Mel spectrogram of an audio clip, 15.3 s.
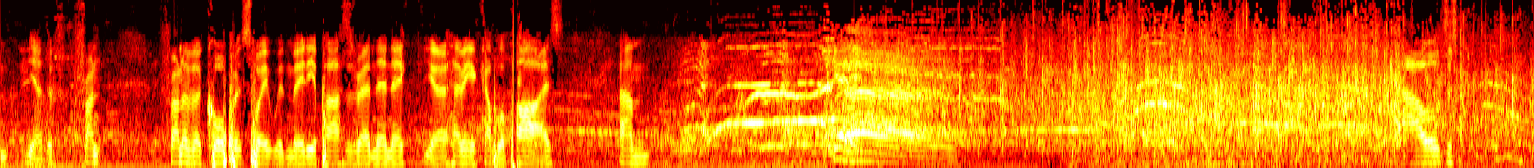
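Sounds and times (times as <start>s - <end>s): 
speech: 0.0s - 6.9s, 8.2s - 8.9s, 14.2s - 14.7s
golf gallery applauding and cheering a shot: 7.0s - 15.3s.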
